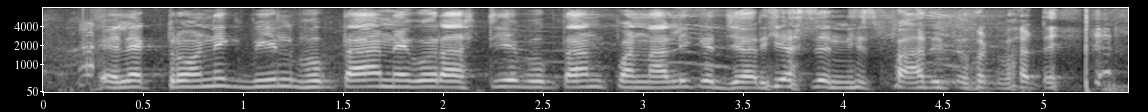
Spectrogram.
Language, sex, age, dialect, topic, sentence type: Bhojpuri, male, 25-30, Northern, banking, statement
